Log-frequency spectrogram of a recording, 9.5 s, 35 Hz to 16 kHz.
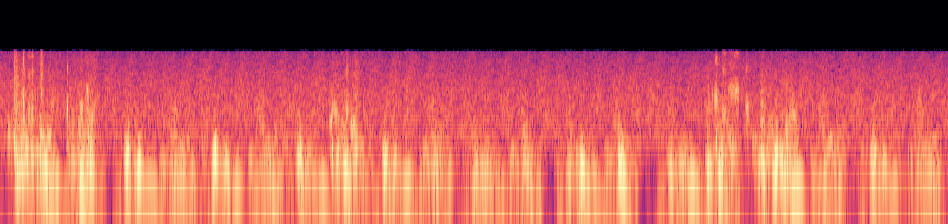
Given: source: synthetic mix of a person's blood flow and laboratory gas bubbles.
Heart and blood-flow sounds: Doppler ultrasound of blood flow; precordium
0.07-0.55 s: bubbles
0.64-0.98 s: bubbles
2.96-3.04 s: bubbles
3.29-3.59 s: bubbles
7.05-7.40 s: bubbles
7.45-8.00 s: bubbles
From the record:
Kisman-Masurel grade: 222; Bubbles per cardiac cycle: several, 3 to 8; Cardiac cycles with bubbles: 10 to 50%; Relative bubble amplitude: moderate (0.250 to 0.450); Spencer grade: 2 (many but less than half of the cardiac periods contain bubble signals, singularly or in groups); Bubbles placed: anywhere in the cardiac cycle

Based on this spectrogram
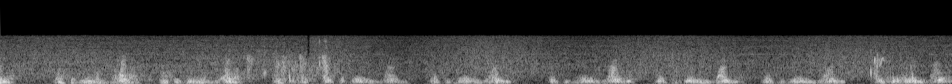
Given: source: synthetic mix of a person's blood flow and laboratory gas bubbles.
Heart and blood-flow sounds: Doppler ultrasound of blood flow; precordium
2.46-2.55 s: bubbles
2.62-2.67 s: bubbles
2.74-3.32 s: bubbles
3.40-3.46 s: bubbles
8.69-9.17 s: bubbles
From the record:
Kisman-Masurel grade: 222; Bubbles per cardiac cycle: several, 3 to 8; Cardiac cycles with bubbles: 10 to 50%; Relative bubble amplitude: moderate (0.250 to 0.450); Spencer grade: 2 (many but less than half of the cardiac periods contain bubble signals, singularly or in groups); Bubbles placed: only in the low amplitude regions of the cardiac cycle

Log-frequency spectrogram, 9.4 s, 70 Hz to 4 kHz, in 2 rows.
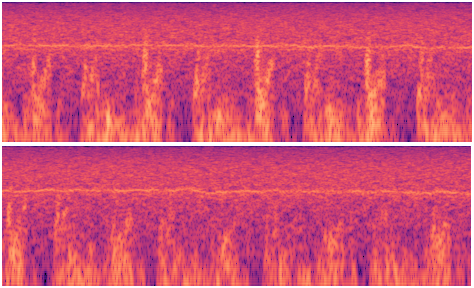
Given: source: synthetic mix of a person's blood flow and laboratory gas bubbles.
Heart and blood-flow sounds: Doppler ultrasound of blood flow; precordium
no bubbles
From the record:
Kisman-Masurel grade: 000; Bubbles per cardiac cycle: 0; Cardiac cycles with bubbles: 0%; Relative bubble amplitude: no bubbles discernible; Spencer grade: 0 (complete lack of bubble signals)

